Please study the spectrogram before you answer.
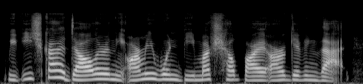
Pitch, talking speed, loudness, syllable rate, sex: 215 Hz, 265 wpm, -18 LUFS, 6.2 syllables/s, female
